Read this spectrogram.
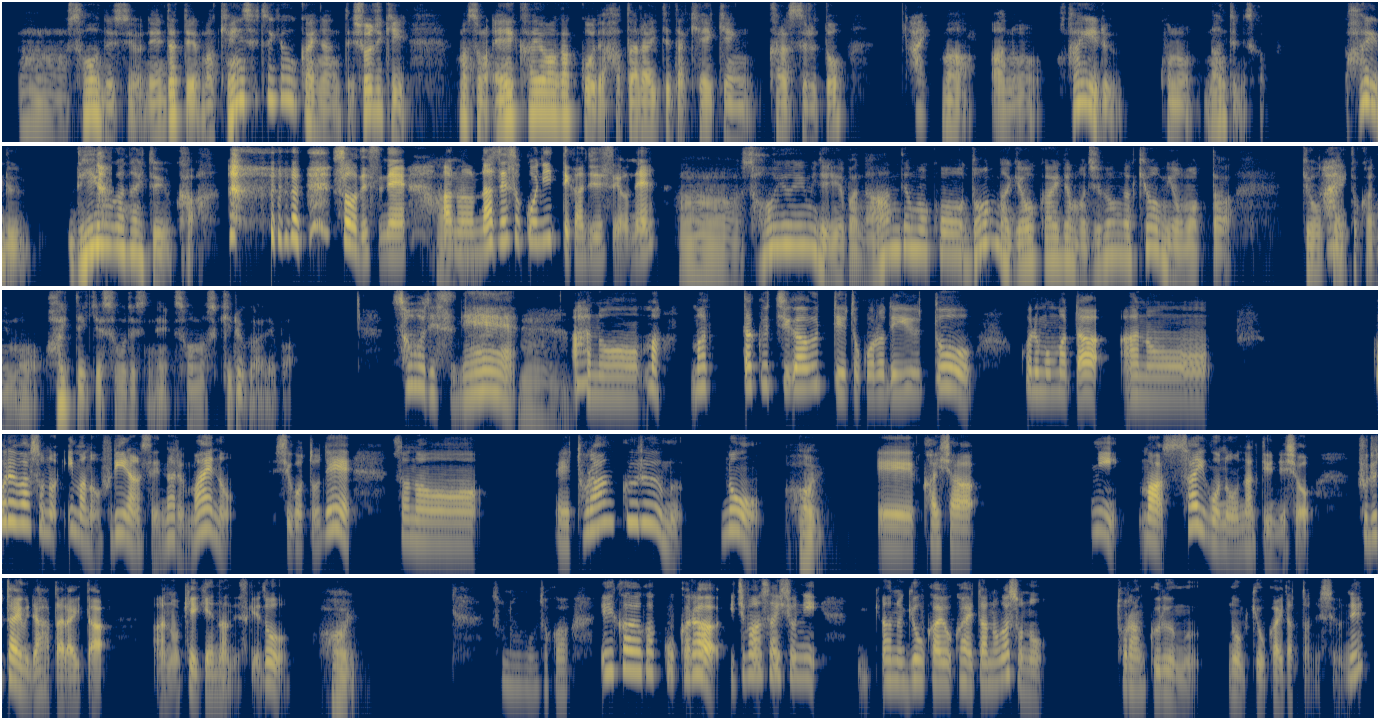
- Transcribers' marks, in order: chuckle; laugh
- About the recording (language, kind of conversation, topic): Japanese, podcast, スキルを他の業界でどのように活かせますか？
